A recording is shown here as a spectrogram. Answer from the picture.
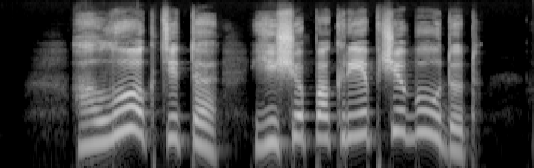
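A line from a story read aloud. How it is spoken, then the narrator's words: Exclamation after a punch. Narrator (Russian): воскликнул другой, получивший тычок в живот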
